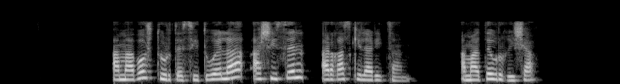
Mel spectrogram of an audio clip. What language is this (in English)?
Basque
